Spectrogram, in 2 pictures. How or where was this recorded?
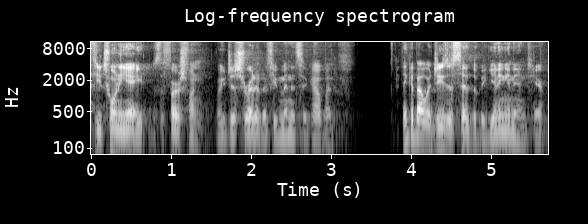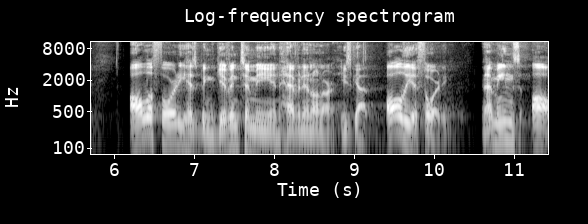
large echoing room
